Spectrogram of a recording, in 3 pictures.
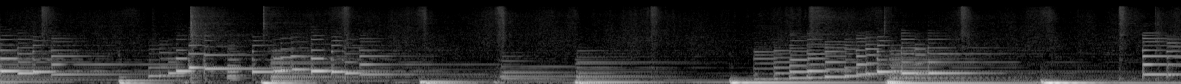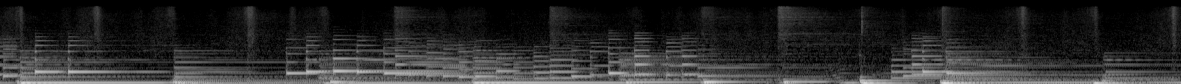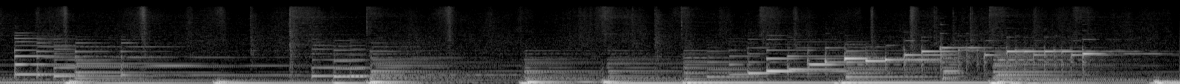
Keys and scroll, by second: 5.7 shift+r, 8.3-10.9 typing.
